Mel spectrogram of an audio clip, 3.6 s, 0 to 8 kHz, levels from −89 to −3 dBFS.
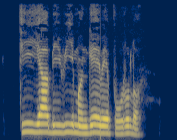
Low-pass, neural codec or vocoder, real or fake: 7.2 kHz; none; real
